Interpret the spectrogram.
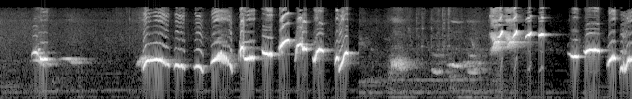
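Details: ['Magpie-robin delivering a loud, varied song of rich arched whistles in quick succession, then softer warbles and a high buzzy phrase before the whistling resumes.']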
